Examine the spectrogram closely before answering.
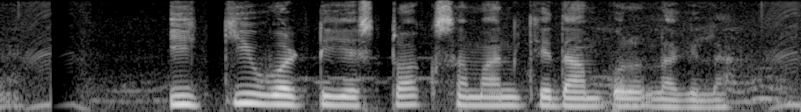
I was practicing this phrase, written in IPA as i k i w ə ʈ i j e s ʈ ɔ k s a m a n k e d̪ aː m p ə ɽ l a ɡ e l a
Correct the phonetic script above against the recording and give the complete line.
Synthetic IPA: i k i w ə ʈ i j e s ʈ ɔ k s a m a n k e d̪ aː m p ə ɾ l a ɡ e l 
